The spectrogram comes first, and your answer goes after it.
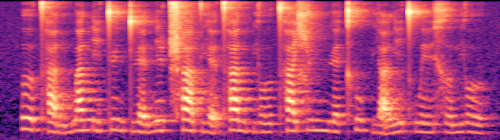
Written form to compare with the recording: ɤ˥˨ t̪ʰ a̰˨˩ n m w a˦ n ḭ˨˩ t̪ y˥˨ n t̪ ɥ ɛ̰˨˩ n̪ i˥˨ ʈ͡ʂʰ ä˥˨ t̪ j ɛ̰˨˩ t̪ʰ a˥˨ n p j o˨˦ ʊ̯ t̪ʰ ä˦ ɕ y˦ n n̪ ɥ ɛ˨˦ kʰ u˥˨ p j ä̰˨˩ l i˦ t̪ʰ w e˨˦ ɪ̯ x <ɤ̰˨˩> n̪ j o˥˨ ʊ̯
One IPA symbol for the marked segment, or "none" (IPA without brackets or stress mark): ɤ˨˦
